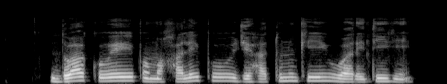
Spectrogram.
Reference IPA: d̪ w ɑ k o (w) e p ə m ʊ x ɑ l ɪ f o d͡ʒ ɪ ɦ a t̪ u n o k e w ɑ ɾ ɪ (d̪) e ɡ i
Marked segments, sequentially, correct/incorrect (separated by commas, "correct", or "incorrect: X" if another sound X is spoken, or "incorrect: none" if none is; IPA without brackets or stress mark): correct, correct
